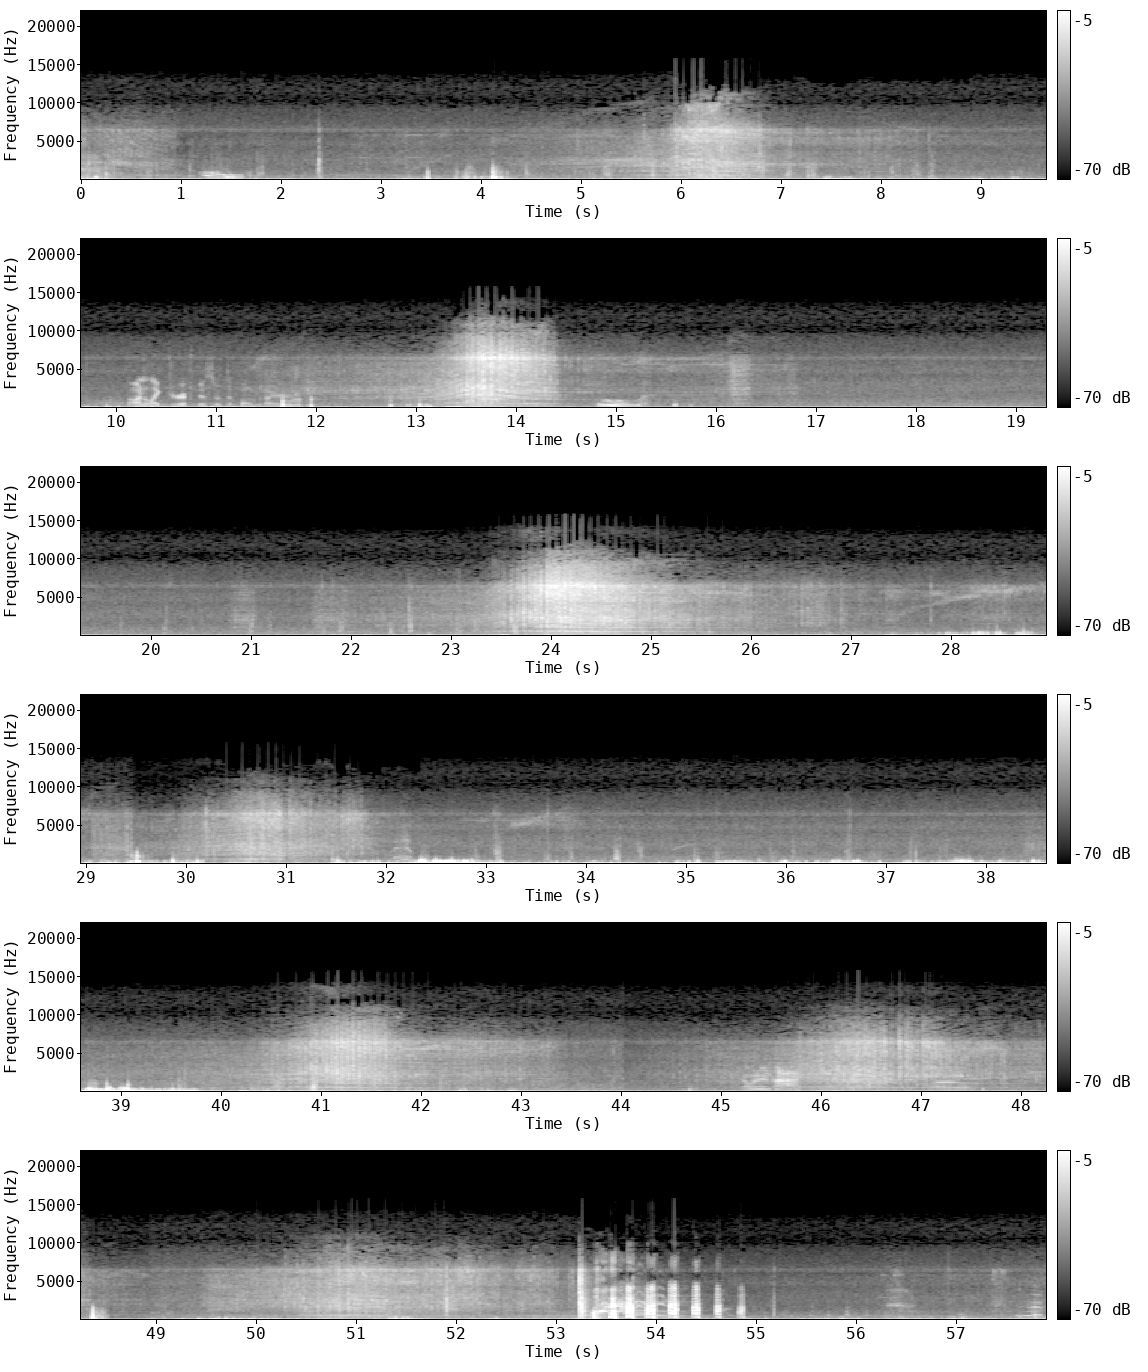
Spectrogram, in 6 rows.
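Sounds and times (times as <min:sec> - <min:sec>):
wind on microphone: 0:00.0 - 0:16.3, 0:21.6 - 0:43.5, 0:44.6 - 0:53.2
rc car road rumble: 0:00.0 - 0:57.9.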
